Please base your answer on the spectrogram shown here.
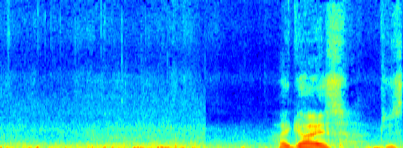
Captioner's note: wind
